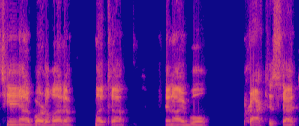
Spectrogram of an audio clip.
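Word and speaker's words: Tianna Bartoletta: talking over stuart uh my mispronouncing uh tina bartoletta's uh tiana barletta's name is tiana bartoletto sorry tiana it's tiana bartoletta and i will practice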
